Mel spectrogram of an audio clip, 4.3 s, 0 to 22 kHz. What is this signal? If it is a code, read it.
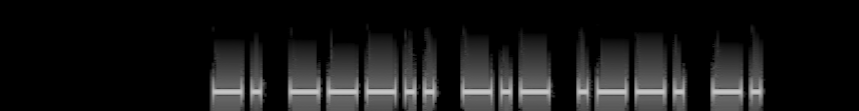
Morse code, heard as a keyed tone, about 25 wpm, 700 Hz. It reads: N8KPN
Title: USA Call Signs - 5 Characters - Repeated 3x - 25wpm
